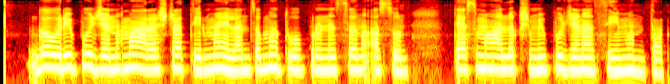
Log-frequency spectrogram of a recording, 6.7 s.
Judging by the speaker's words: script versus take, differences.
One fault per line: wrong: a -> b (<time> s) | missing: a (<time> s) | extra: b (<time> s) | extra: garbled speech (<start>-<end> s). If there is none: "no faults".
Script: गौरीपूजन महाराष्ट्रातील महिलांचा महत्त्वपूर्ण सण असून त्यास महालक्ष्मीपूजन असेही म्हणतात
no faults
